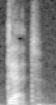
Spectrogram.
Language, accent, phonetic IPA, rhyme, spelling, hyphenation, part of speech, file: English, US, [ˈdɛt], -ɛt, debt, debt, noun, En-us-debt.ogg
- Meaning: 1. An action, state of mind, or object one has an obligation to perform for another, adopt toward another, or give to another 2. The state or condition of owing something to another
